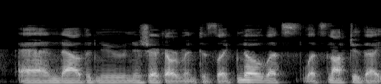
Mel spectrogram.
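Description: A man speaks with an American accent. His pitch is very deep and low, his pace moderate. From United States. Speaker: student researcher. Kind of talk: casual discussion.

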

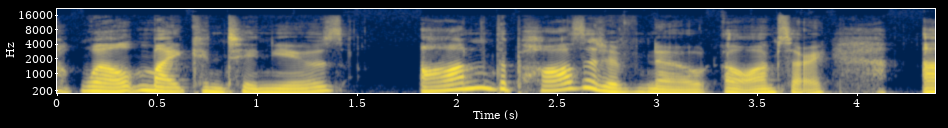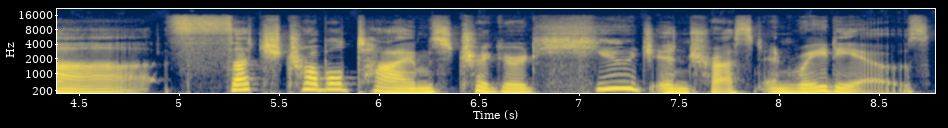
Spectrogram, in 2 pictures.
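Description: On a very clean recording with a silent background, a woman talks at a fairly slow pace in a fairly low pitch with very wide pitch swings. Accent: Californian. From California. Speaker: podcast co-host. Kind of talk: casual chat.

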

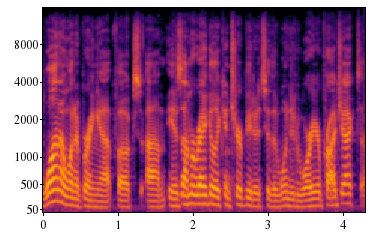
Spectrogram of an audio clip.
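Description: On a very clean recording with a silent background, a man speaks in an enthusiastic tone at a fairly quick pace, his medium-pitched voice showing ordinary pitch variation and sounding dry and close with no echo. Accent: American. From Texas. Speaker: podcast host, physician. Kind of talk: interview.

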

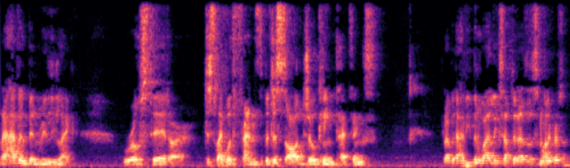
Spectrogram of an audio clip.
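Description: With an American accent, a man speaks at a medium pitch and a fairly quick pace, using fairly even intonation in an ordinary speaking voice. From Atlanta, US South. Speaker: podcast guest. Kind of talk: casual chat.

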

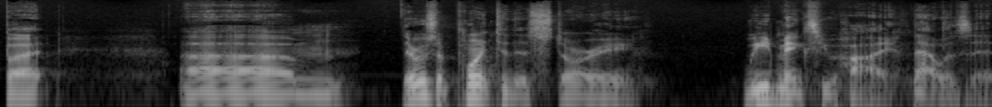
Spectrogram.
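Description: Over a silent background in a very clean recording, a man with an American accent talks at a moderate pace, with long, frequent pauses and big swings in loudness. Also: fairly low pitch for a man. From Southern California, Riverside area. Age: 30s. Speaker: podcast host. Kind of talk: casual solo monologue.

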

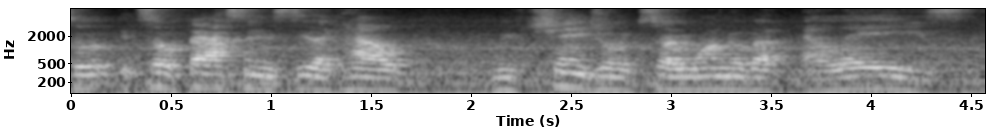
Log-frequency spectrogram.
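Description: With noticeable background noise and audible room echo, a man talks in a flat monotone. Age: 30s. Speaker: podcast host. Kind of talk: casual chat. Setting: livestream.

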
